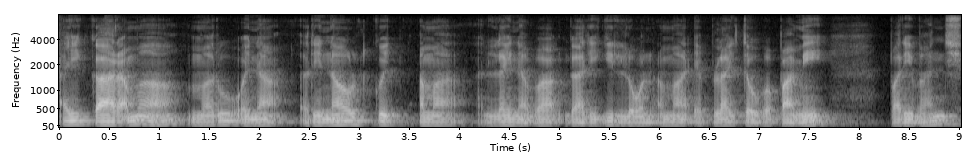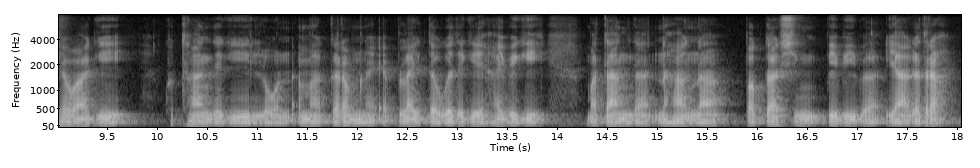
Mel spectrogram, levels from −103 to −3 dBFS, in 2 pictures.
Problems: none marked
